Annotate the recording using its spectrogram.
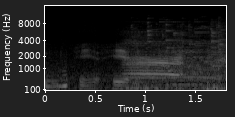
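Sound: sheep bleating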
